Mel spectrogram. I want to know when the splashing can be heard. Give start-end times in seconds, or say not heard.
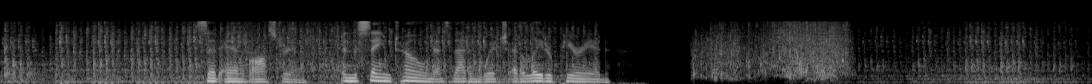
2.1-3.6, 6.9-8.6.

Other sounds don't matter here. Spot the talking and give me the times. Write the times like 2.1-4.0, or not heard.
1.9-6.1.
